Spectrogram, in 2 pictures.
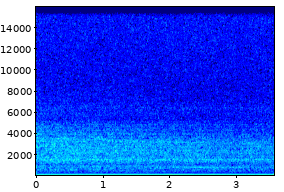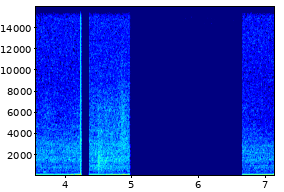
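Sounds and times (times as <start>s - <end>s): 
overheating laptop fan whirring loudly: 0.0s - 5.0s, 6.7s - 7.1s.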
